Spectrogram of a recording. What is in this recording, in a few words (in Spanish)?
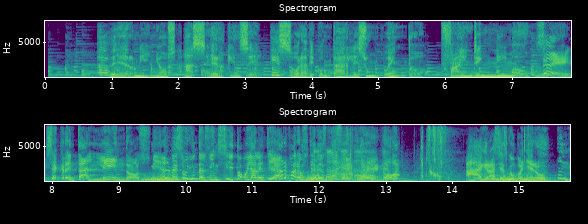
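Animacion, español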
